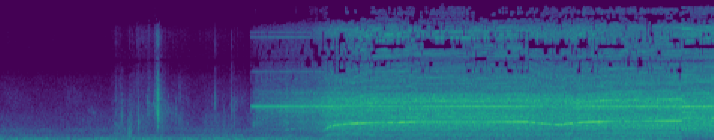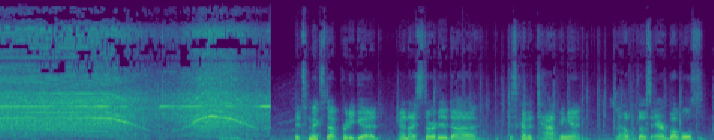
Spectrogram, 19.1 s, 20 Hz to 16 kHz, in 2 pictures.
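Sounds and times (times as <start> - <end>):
cordless drill motor whine: 3.4 - 13.2.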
